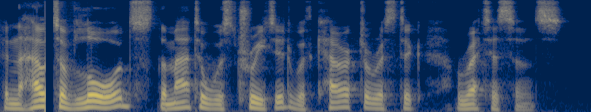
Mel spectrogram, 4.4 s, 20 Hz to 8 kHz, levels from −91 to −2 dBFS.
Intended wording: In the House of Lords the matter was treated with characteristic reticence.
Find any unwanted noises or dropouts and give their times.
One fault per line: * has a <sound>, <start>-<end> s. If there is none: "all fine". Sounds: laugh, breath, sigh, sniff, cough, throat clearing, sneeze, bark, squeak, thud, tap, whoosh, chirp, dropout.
* has a dropout, 0.3-0.4 s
